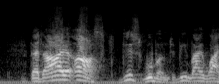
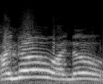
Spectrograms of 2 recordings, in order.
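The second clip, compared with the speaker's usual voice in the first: a high, loud cry of dismay, then settling; anguished outburst; 9 semitones higher, 7 dB louder, slower than usual. Acted. The fiancé admitting he knows his bride is a crook, pained high cry. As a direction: blurt it out in distress, then calm down.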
